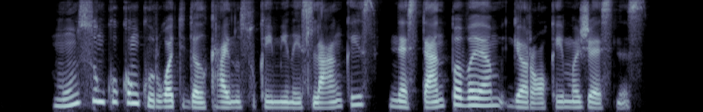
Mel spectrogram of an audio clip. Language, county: Lithuanian, Kaunas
